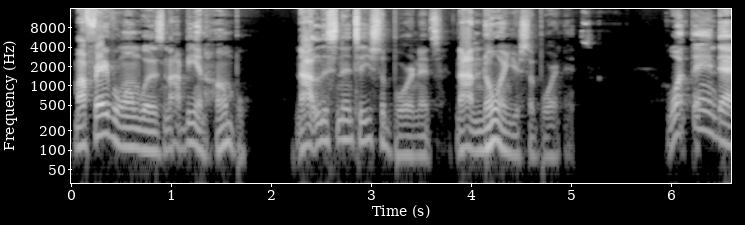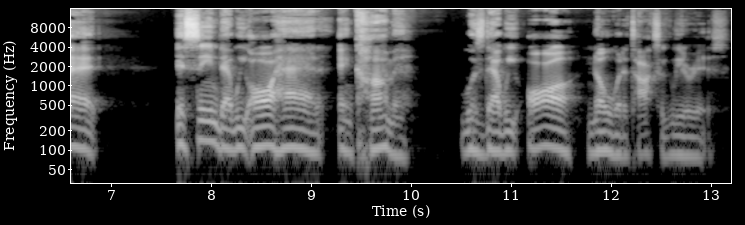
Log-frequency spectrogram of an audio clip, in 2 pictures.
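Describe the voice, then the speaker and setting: Male podcaster, lowish voice, swollen-tongue lisp, loose conversational monologue with emphatic repeats. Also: animated, normal speed. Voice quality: lisping, thick-tongued speech from a swollen tongue. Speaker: podcast host. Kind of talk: casual solo podcast monologue with profanity.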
